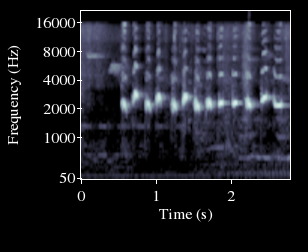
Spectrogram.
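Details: Greater green leafbird singing: after a quiet start, a rapid series of about fourteen bright whistled notes, evenly spaced and slightly rising and falling in pitch, delivered over two seconds.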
